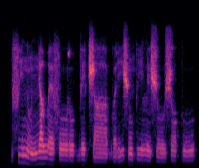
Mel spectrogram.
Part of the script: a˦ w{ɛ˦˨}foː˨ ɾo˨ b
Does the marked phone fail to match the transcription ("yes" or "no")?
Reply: yes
